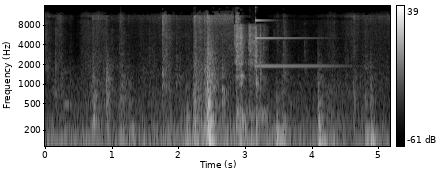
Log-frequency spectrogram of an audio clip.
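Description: Cardboard boxes being lifted and set down and boots stepping on wooden pallets in an enclosed cargo trailer: a string of irregular knocks, thumps and scrapes, the loudest about two and a half seconds in. A single ringing ding starts about three seconds in and fades over a second or so.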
